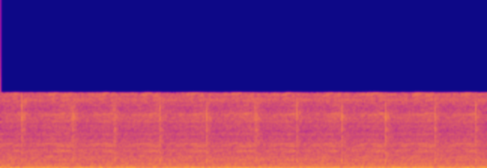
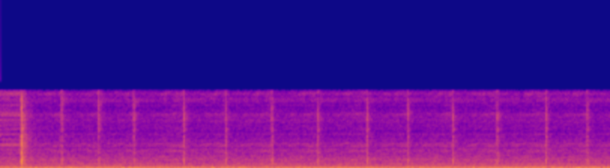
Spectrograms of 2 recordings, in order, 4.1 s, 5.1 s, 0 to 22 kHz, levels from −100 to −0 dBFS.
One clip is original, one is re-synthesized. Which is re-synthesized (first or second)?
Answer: second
